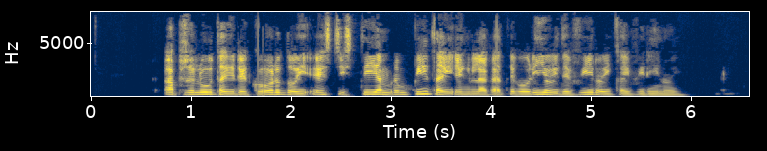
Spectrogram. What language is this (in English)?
Esperanto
